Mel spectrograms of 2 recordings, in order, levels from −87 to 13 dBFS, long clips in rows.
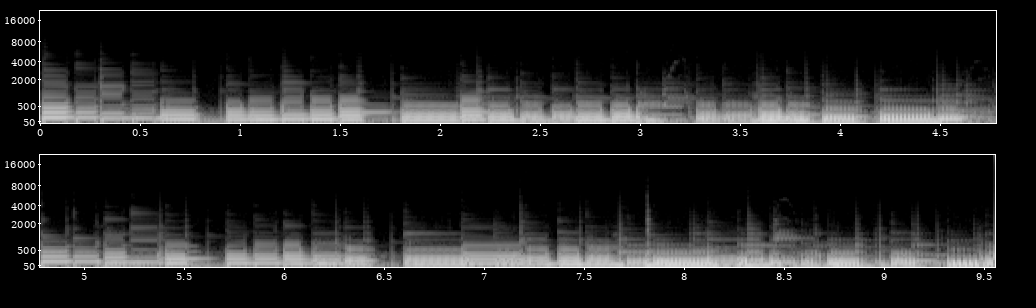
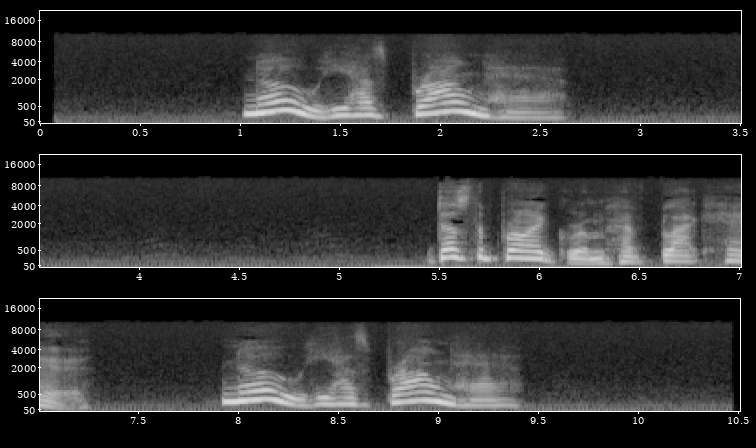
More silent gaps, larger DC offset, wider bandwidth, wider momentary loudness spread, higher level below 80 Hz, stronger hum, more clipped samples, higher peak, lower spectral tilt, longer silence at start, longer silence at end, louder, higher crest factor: neither; second, under 0.1% vs 0.3%; second, 2 kHz vs 10 kHz; second, 7 LU vs 13 LU; first, -22 dBFS vs -48 dBFS; second, none vs 50 Hz at -45 dBFS; neither; about the same, -2 dBFS vs 0 dBFS; first, -14 dB/octave vs -7 dB/octave; second, 0 s vs 1.05 s; second, 0 s vs 1.1 s; second, -18 LUFS vs -14 LUFS; about the same, 14 dB vs 16 dB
